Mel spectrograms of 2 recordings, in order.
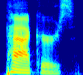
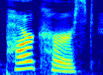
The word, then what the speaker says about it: Parkhurst: Chase Packers, baseball player. That's him. But actually, the reporter got his surname wrong. It should be Parkhurst.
